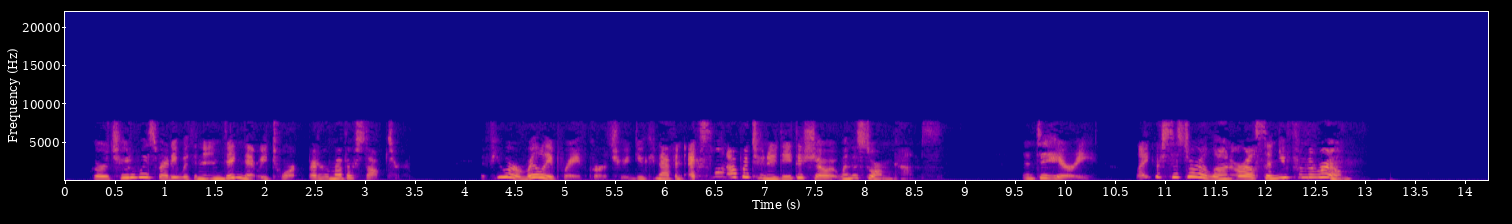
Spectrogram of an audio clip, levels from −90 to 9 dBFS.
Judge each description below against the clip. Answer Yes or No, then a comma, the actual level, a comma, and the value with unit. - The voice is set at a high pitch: Yes, very high, 290 Hz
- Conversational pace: Yes, average, 190 wpm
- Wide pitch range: Yes, wide, 7.8 semitones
